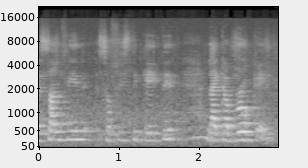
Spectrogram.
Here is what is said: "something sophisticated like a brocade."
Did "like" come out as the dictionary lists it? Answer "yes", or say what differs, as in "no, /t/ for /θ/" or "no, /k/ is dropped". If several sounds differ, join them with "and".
yes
